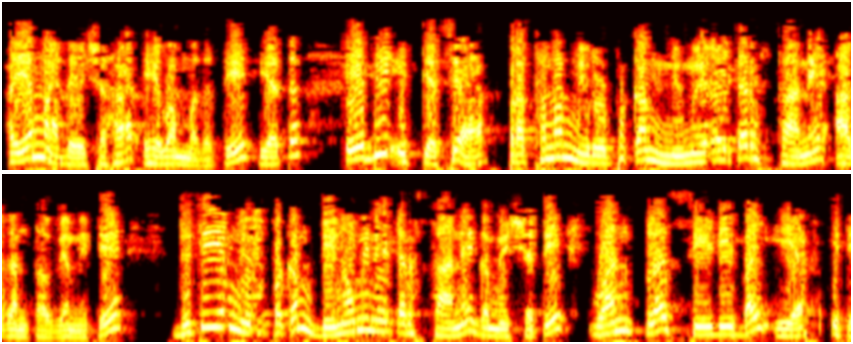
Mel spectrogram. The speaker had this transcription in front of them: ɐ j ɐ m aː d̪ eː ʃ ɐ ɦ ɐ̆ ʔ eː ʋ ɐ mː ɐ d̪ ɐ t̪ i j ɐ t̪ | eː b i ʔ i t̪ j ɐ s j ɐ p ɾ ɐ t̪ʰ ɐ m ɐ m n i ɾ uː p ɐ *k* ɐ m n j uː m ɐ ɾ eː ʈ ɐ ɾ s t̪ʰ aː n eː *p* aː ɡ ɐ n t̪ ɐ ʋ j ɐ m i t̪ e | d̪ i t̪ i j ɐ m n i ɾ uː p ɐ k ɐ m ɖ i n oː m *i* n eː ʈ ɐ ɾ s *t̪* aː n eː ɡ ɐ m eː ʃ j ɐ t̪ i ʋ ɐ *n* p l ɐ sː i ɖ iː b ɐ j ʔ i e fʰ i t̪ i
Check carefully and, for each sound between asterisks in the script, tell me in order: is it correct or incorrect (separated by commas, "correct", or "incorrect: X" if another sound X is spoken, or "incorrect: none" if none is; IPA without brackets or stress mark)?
correct, incorrect: ʔ, correct, incorrect: t̪ʰ, correct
